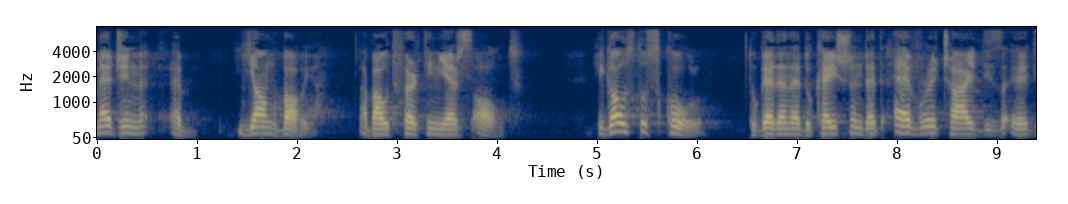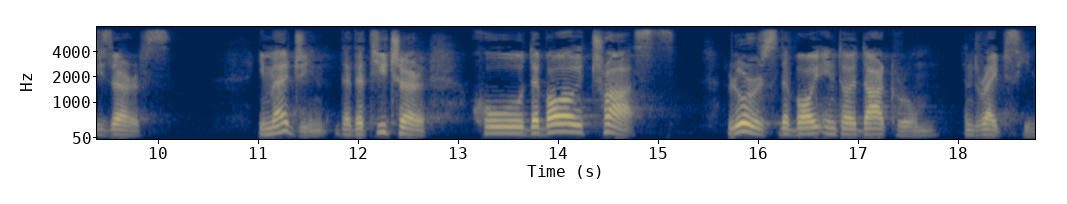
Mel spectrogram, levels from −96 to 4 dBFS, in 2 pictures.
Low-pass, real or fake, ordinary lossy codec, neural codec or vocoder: 7.2 kHz; real; none; none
